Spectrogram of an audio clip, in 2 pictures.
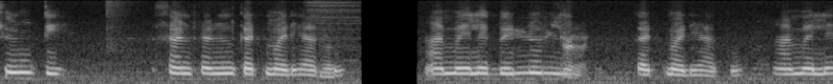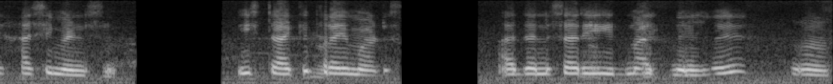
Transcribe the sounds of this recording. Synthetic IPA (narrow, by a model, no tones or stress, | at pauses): t͡ʃuɳʈisɐɳsɐɳɖɐnkɐʈːmaːɽiɦaːku | aːme̞ːlebeɭːulːikɐʈːmaːɽiɦaːkuaːme̞ːlehɐsimɐɳsḭ | iʂʈɦaːkipʰɾɐjmaːɽu | ɐ̰d̪ɐnːɐsɐɾiːd̪maːt̪̚neʋeaː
